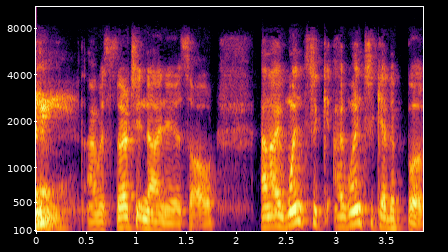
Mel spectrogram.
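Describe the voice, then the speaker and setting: With an English accent and vocal fry, a man speaks at a moderate pace, his pitch swinging very widely. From England. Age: 70s. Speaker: author. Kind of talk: interview. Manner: halting.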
